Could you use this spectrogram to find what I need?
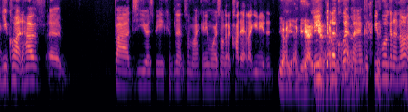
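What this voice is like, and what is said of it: Husky voice. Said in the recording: “my voice is a bit husky”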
